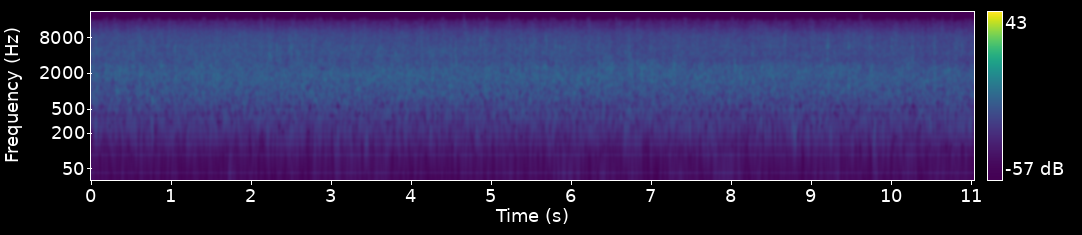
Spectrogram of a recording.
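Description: Steady, even applause from a large audience at a school's 60th anniversary celebration, continuous dense clapping heard from a distance and alone for about eleven seconds.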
